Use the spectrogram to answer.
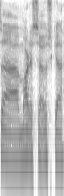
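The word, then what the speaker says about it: matryoshka: No, that's Martysoshka, I think is how the word's pronounced.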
